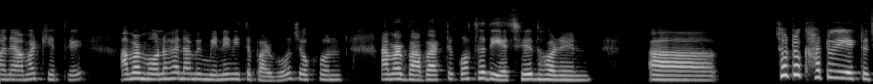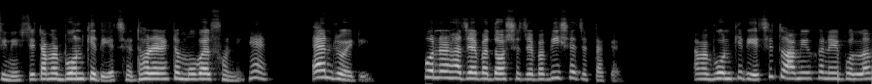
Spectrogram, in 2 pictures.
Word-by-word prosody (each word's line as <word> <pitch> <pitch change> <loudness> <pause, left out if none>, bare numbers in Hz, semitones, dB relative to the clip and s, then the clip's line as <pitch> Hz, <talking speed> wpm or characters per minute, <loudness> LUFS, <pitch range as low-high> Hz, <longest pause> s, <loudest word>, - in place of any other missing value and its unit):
মানে 225 -1 -4
আমার 245 +3 -4
ক্ষেত্রে 225 -2 -11 0.5
আমার 270 +3 +4
মনে 245 +1 0
হয় 275 0 -1
না - - -1
আমি 250 0 -4
মেনে 225 +2 -3
নিতে 240 0 -7
পারব। 180 -1 -5 0.2
যখন 230 -1 -6 0.5
আমার 250 +1 +5
বাবা 220 0 +2
একটা 225 +3 -10
কথা 260 +2 -2
দিয়েছে 210 0 0 0.2
ধরেন 210 -2 -1 0.7
আ - - +4 1.2
ছোটখাটোই 335 -8 +3
১ 270 - -4
টা - - +1
জিনিস 200 -4 -4
যেটা 235 +1 +1
আমার 255 0 +3
বোনকে 260 0 +4
দিয়েছে। 185 +4 -5
ধরেন 260 0 +6
১ - - -8
টা - - +3
মোবাইল 250 0 +4
ফোনই, 210 -5 -9
হ্যাঁ? 300 -4 -4 0.6
এন্ড্রয়েডই। 225 - -1 0.6
৳১৫,000 300 -4 +4
বা 260 - +4
৳১০,000 255 -1 0
বা - - +1
৳২০,000 255 -10 -6 0.7
আমার 250 0 0
বোনকে 275 +1 0
দিয়েছে। 230 +5 -1
তো - - -2
আমি 275 0 -4
ওখানে 280 -1 -5 0.2
বললাম 250 +1 0
250 Hz, 160 wpm, -22 LUFS, 225-270 Hz, 1.2 s, ধরেন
